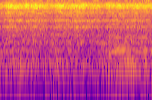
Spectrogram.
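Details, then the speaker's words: Willys brake drum on brake lathe, last pass at slow feed setting six: even, unbroken high scraping hiss with no gaps or chatter, good cut all the way around; steady continuous cut. "okay this the last pass and you can hear we're getting a good cut all the way around"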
